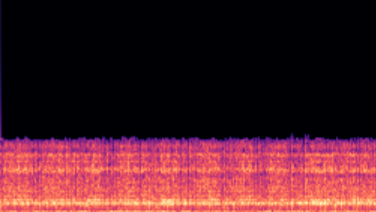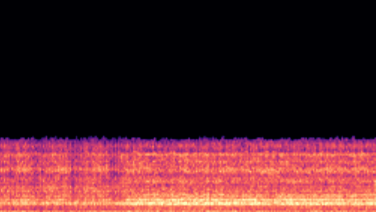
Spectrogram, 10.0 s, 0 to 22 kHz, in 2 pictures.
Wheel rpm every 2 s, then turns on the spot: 120, 120, 110, 110, 120.
none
